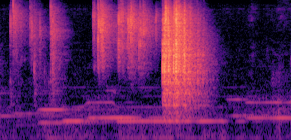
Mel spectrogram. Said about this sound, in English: Well, health and nature are both five, so get fucked. So roll. Six dice.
